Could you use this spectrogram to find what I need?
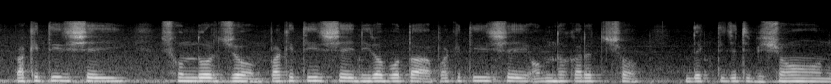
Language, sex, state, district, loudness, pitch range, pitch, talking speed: Bengali, male, West Bengal, Dakshin Dinajpur, -17 LUFS, 145-160 Hz, 150 Hz, 95 wpm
